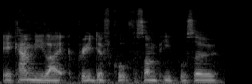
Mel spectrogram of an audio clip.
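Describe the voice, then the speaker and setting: A man's voice: deep voice, little pitch movement, fast. A man, talking informally and easily with slang as a podcast co-host. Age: 20s. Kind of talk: casual chat.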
